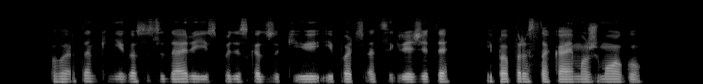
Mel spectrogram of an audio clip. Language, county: Lithuanian, Šiauliai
